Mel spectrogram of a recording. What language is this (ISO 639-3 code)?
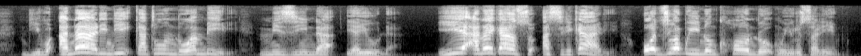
nya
